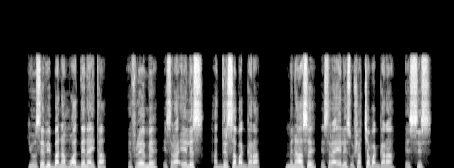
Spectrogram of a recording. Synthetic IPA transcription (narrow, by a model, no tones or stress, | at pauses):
joːseːfɪbɐnɐmʔʊɐd̪ːɛnɐjt̪ɐ | ɛfɾeːmɛɪsɾaːʔeːlɛs | hɐd̪ːɪɾsɐbɐɡːɐɾɐ | mɪnaːsɛɪsɾaːʔeːlɛs̬ʊʃɐt͡ʃːɐbɐɡːɐɾɐ | ɛsːɪs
